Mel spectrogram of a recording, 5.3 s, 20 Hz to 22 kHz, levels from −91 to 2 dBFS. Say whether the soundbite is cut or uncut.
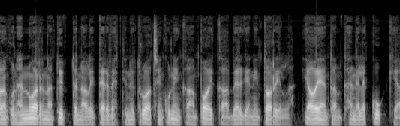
cut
